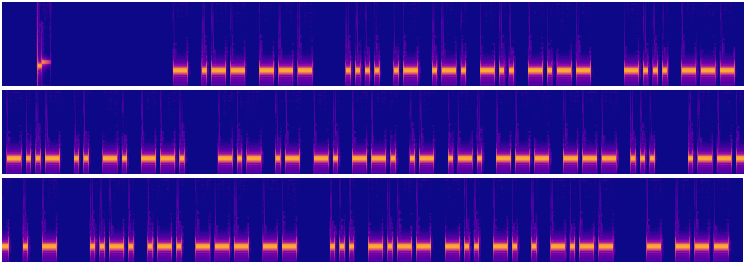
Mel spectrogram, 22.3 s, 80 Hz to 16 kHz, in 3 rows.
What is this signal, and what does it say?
Morse code, heard as a keyed tone, about 25 wpm, 700 Hz. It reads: TWO HARDY BOXING KANGAROOS JET FROM SYDNEY TO
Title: Pangram Challenge v2 - 25wpm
